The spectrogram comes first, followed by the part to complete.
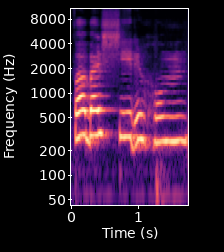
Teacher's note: റോക്ക് സുക്കൂനാണ്. റോക്ക് സുക്കൂനും മുന്നേയുള്ള അക്ഷരത്തിന് കെസ്രയുമായതുകൊണ്ട് റോ നമ്മൾ താഴ്ത്തി ഉച്ചരിച്ച് കൊടുക്കുക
